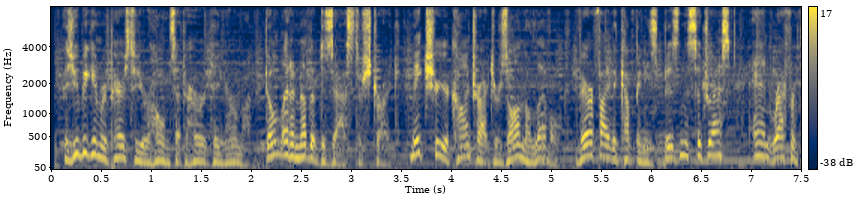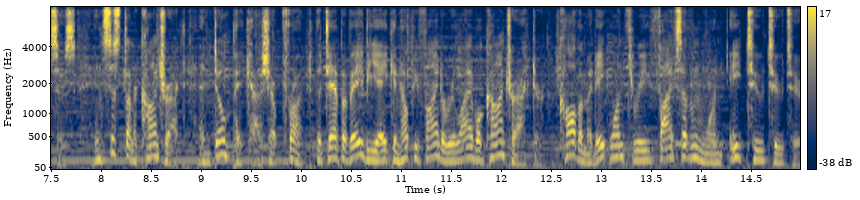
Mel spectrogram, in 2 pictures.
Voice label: PSA; Rebuild; Tampa Bay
